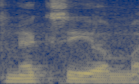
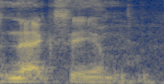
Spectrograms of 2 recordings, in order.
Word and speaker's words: NXIVM: How do you say that? Nexium. – Oh, it's Nexium. Ne- oh it is Nexium.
